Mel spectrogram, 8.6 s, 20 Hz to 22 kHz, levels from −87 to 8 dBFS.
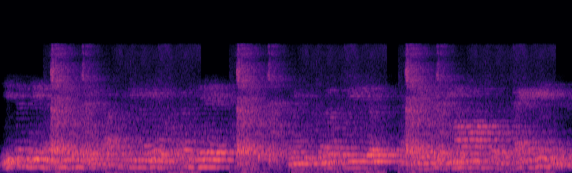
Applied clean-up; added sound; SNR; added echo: none; Cough; 6 dB; reverberation time 2.0 s.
